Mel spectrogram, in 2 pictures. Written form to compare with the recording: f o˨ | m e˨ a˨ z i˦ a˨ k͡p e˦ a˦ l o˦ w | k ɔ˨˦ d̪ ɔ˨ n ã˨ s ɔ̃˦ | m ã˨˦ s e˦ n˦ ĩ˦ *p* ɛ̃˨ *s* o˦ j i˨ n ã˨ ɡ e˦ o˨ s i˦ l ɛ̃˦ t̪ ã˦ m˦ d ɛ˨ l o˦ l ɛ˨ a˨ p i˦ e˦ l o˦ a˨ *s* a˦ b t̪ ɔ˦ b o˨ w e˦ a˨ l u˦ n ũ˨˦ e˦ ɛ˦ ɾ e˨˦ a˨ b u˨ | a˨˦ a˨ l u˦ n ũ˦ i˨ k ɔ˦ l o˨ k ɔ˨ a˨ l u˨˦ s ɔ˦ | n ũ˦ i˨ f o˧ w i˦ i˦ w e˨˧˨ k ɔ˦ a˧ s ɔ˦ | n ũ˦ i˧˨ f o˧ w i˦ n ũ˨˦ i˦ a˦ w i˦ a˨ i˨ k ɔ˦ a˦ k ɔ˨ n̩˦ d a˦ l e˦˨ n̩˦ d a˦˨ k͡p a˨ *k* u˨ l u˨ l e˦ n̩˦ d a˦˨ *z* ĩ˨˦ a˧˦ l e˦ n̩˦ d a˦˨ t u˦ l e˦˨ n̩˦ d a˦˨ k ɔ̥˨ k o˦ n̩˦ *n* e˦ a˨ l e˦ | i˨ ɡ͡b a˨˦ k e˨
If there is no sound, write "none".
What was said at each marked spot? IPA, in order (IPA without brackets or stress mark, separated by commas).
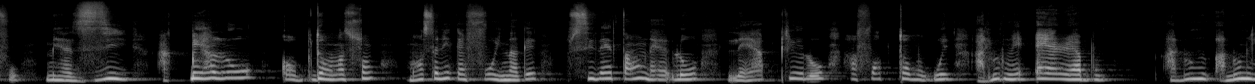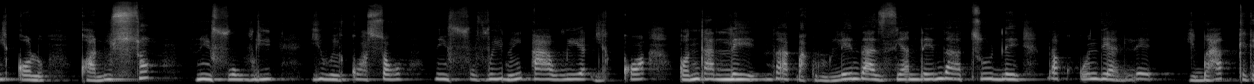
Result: k, f, f, k, z, d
